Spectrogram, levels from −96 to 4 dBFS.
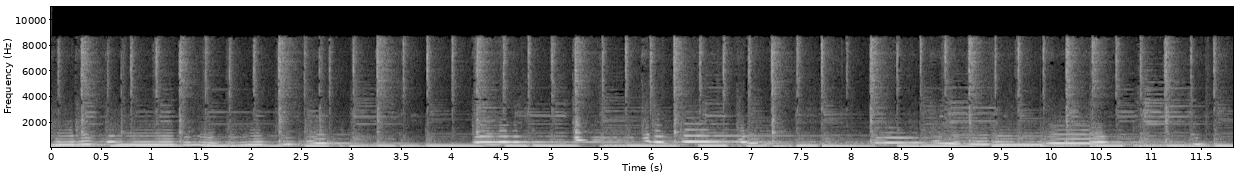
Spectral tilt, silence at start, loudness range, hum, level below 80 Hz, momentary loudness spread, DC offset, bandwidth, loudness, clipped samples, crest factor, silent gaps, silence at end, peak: -7 dB/octave; 0 s; 1 LU; none; -30 dBFS; 6 LU; 0.3%; 9.2 kHz; -20 LUFS; under 0.1%; 14 dB; none; 0 s; -4 dBFS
